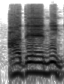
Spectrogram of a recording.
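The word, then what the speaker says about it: adenine: 아데닌 여기 뒤에 I는 I라고 발음하지 않고 E라고 발음합니다. 구아닌 대문자로 쓰든 뭐 소문자로 쓰든 구아닌 그 다음에 사이토신 그 다음 사이민 이 사이민이 TH예요.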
